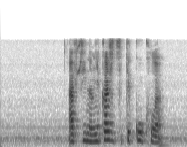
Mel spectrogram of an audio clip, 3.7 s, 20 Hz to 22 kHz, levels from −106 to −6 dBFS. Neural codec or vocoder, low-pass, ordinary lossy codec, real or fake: none; 7.2 kHz; none; real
